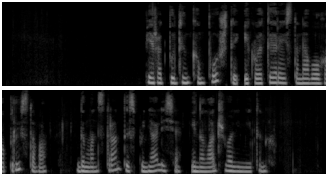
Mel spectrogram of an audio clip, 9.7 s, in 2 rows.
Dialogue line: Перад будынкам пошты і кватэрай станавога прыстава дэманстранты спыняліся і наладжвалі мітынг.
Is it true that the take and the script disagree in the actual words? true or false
false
